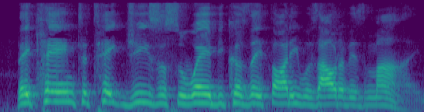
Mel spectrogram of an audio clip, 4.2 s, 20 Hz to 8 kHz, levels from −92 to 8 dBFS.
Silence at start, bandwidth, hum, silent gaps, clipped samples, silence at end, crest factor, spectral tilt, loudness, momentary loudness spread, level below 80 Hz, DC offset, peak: 0.2 s; 7.6 kHz; none; none; under 0.1%; 0.15 s; 14 dB; -6.5 dB/octave; -32 LUFS; 8 LU; -62 dBFS; under 0.1%; -16 dBFS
